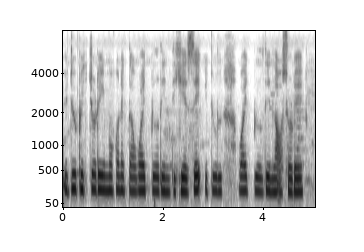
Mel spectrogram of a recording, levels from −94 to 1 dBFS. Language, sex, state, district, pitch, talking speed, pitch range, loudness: Nagamese, female, Nagaland, Dimapur, 195 Hz, 180 wpm, 190-205 Hz, -15 LUFS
